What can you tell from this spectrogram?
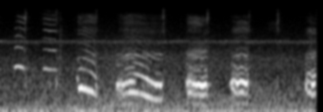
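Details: Male Toy Poodle with a red coat whining: short high peeps, then a longer arched whine that rises and falls, followed by two wavering nasal whimpers, over a low constant hum.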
